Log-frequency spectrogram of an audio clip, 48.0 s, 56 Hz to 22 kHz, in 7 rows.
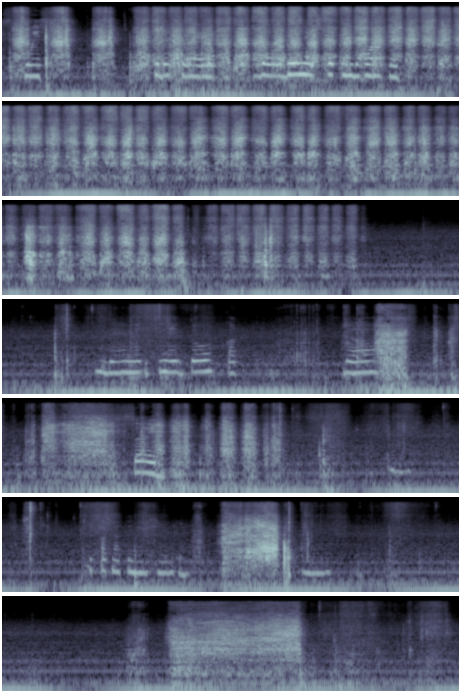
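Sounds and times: plastic squeegee scraping vinyl: 43.1 - 45.7.

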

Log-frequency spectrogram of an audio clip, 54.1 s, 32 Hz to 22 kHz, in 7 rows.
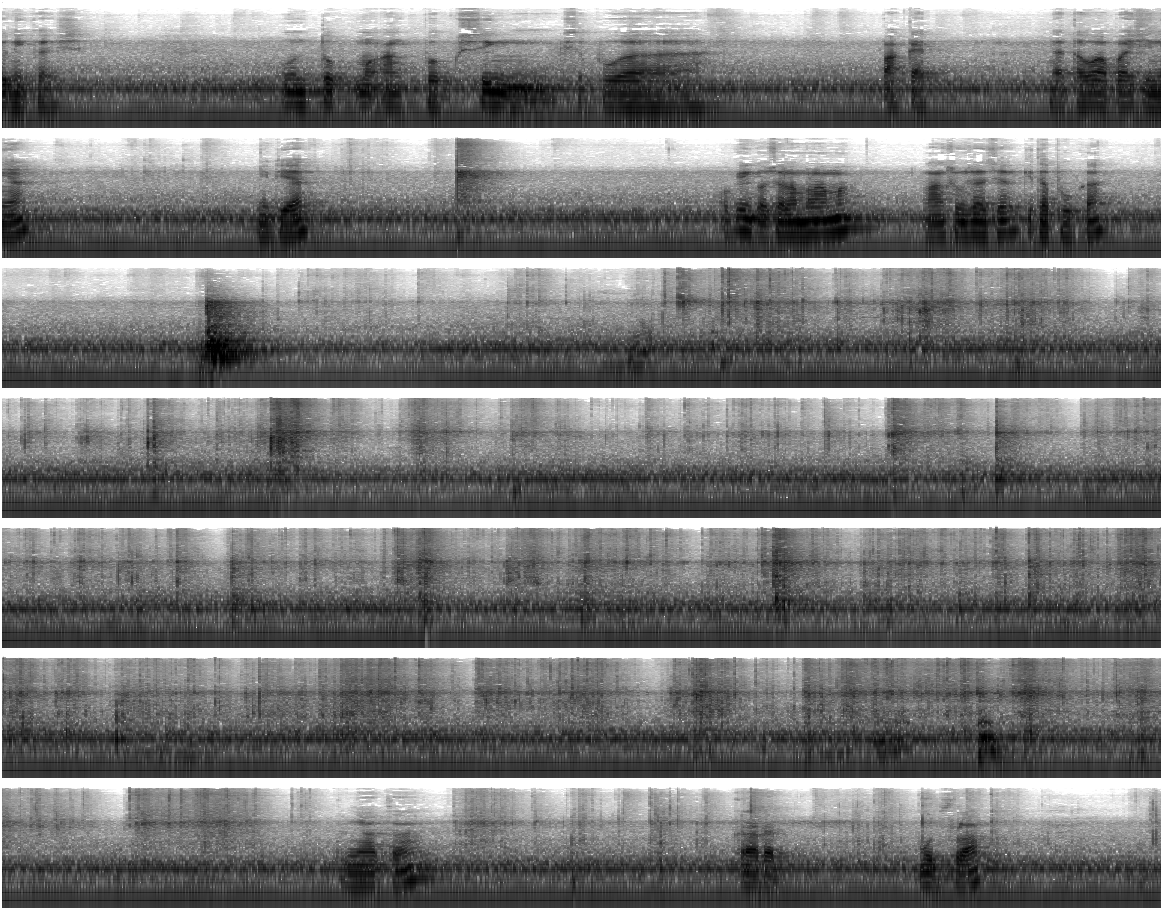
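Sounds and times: steady low hum: 0.0 - 54.0
plastic mailer bag crinkling: 17.3 - 48.6, 49.3 - 53.2.

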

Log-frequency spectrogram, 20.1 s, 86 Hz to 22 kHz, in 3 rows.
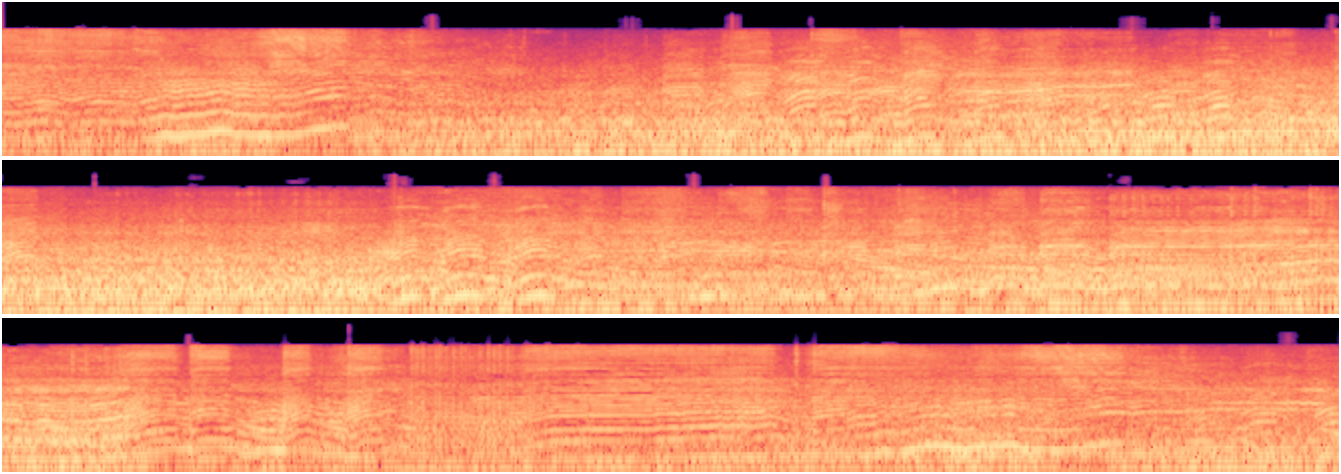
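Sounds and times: two-stroke engine revving: 0.0 - 20.0.

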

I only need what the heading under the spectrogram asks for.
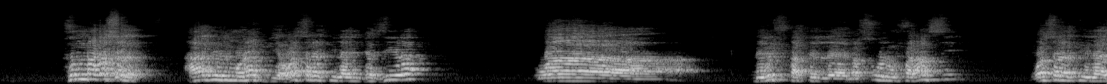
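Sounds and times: man's drawn-out hesitation sound: 0.7 - 4.2.

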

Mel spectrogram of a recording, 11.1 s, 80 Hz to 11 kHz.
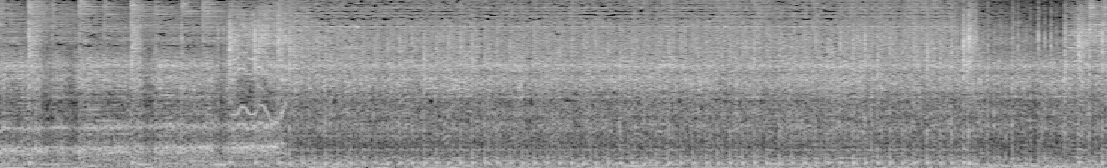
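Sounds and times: distorted electric guitars: 0.0 - 11.0
drum kit playing: 0.0 - 11.0.

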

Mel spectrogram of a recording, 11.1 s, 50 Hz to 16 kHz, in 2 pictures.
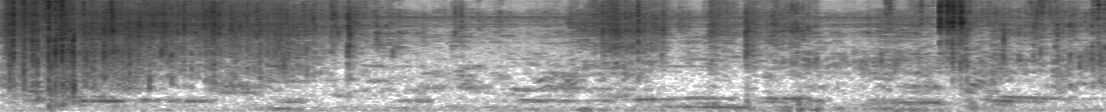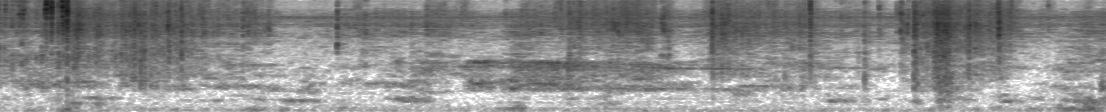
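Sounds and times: leaves and stems rustling: 0.0 - 11.0.

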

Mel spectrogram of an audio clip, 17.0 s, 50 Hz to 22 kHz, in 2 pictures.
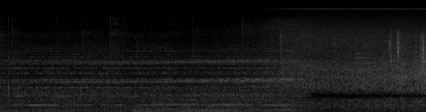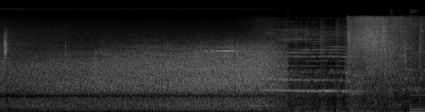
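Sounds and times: steady rushing roar: 3.1 - 14.3.

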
